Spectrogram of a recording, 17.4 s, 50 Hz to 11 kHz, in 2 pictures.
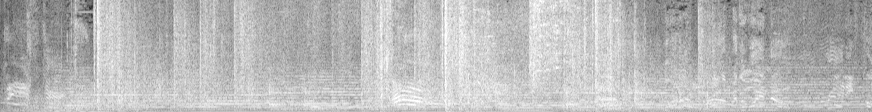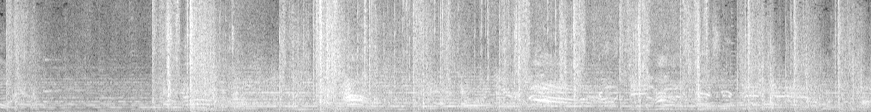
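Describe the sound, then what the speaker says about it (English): Red Dead Redemption 2 gunfight against O'Driscolls in snow: loud, dense bursts of gunshots and rapid fire ring out repeatedly over a continuous music bed throughout. "Before you know it, we're in the thick of a gunfight."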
